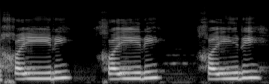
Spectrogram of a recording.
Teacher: یا ساکن سے پہلے زبر ہے، اس کو بغیر لمبا کیے پڑھنا ہے اور جلدی نرمی سے پڑھنا ہے. خیری خیری خیری. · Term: یا لین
